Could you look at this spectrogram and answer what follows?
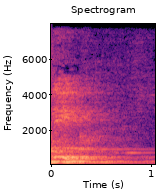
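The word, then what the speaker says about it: lake: अब लेक, लेक, ल के लिए एल, मात्रा के लिए ए, क के लिए के और लास्ट में साइलेंट ई, लेक।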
